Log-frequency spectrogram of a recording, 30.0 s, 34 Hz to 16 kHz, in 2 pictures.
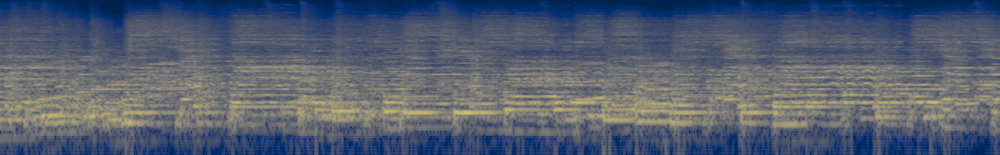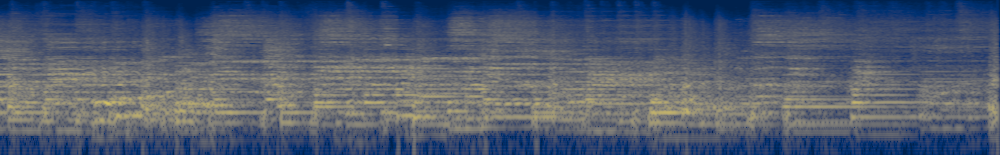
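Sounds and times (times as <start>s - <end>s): choir singing gospel: 0.0s - 30.0s.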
